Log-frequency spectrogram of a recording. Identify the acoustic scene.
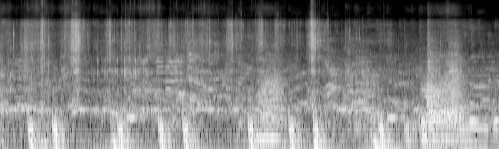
cafe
